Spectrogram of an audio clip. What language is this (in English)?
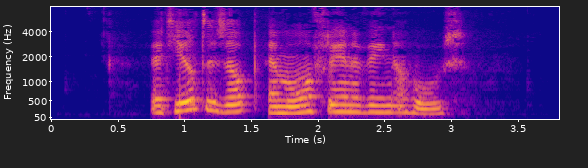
Western Frisian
